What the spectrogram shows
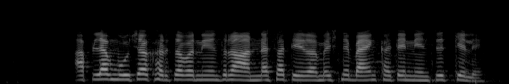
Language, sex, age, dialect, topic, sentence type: Marathi, female, 18-24, Northern Konkan, banking, statement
